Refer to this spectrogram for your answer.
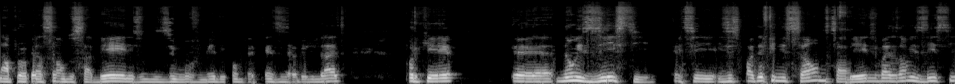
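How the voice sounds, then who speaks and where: Dry and close with no echo, a man's somewhat breathy, dark, mellow voice at a medium pitch moves fairly quickly with fairly even intonation. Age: 60s. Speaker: education professor. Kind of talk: lecture. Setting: online live stream. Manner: halting, many fillers.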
